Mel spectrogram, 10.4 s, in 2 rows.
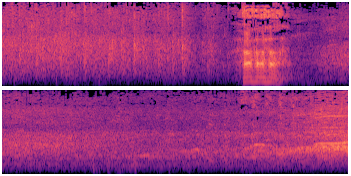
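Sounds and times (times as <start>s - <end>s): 
audience clapping: 0.0s - 4.2s, 9.9s - 10.3s
laughter: 3.5s - 10.0s
speech: 3.6s - 4.3s.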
